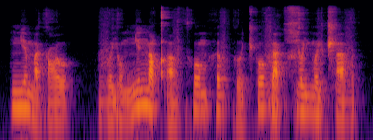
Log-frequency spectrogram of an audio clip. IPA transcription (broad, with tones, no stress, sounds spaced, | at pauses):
ɲ e˦ m a˩ k ʕ o˨ | v ə˩ j o˩ m ɲ e˦ ŋ ə˨ qʼ ɤ˩ v t̪ʰ o˦ m h ə˦ v k ɤ˩ t͡ʃʼ o˥ v ɾ a˨ k ɕ ɤ˥ j m ə˦ j t͡ʃʼ a˦ v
